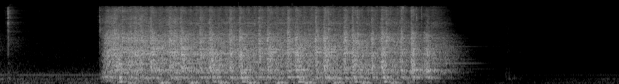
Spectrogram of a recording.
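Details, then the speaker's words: Yamaha Raptor 660R single on a cranking compression test, throttle held open, reading about 93: even cranking thumps about 3.5 per second with no firing; low compression, though decompression valve may affect the reading. "same thing not too good huh um that's not good at all"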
